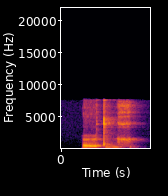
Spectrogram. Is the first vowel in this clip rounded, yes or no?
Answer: yes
